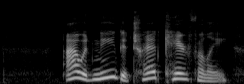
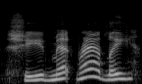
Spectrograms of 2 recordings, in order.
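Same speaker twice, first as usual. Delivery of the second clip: ordinary delivery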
